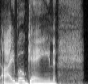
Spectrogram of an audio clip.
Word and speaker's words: ibogaine: Tell me about this ibogaine. Ibogaine? Is that how you pronounce it?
